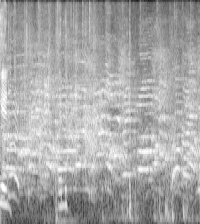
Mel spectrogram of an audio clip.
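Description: Shouted voices from around the cage over a few dull thuds of two fighters grappling and striking on the canvas mat.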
